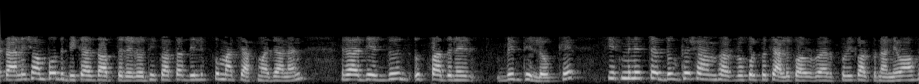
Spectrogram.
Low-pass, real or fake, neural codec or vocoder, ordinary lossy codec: 3.6 kHz; real; none; Opus, 24 kbps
